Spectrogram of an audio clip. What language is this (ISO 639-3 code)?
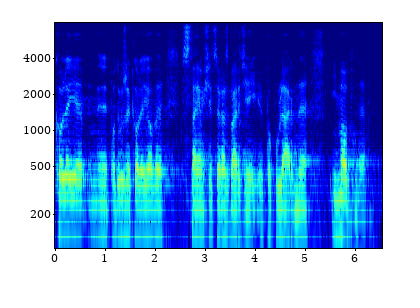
pol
